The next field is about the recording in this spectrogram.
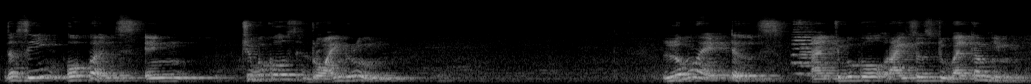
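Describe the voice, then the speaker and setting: A middle-aged man with a South Indian accent gives a prepared literature lecture in deliberate, measured short phrases. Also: high-pitched, very animated. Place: indoor room, very reverberant. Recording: very echoey room, noticeable background noise.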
